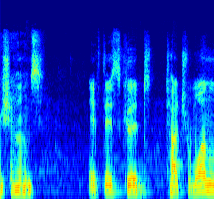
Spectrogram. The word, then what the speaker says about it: Shams: say his name right it's charms and if that's sorry shams if this could touch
